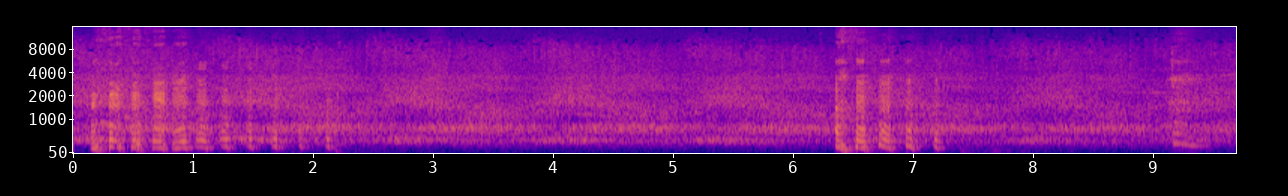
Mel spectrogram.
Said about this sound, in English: They're crowd chanting.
